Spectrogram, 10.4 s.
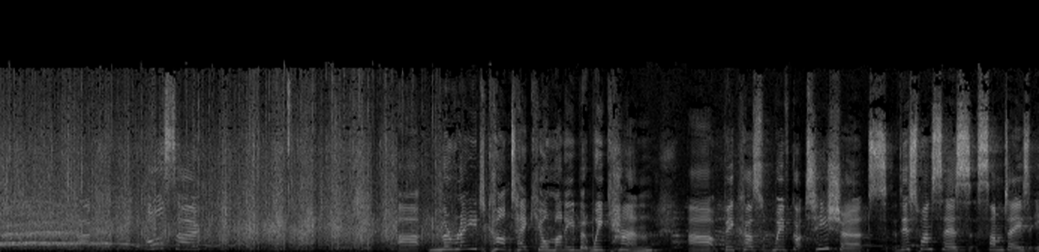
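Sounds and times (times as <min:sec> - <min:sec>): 
audience applause: 0:00.0 - 0:04.6
speech: 0:04.0 - 0:10.3.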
